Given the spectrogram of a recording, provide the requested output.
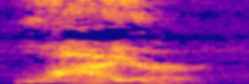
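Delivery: loud, high spat accusation; furious retort to Oliver. Acted. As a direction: spit the word at him. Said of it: "Billy spat".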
